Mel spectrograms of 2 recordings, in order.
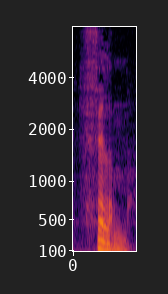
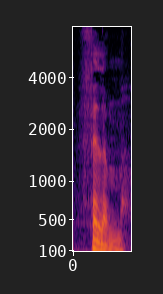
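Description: The two takes are said the same way.

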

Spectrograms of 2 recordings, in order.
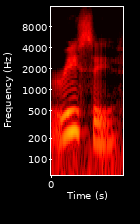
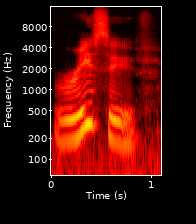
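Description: First: The stress is on the first syllable. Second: The stress is on the second syllable.

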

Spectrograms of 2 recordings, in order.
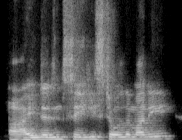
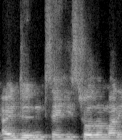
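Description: First: The word I is stressed. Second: The word didn't is stressed.

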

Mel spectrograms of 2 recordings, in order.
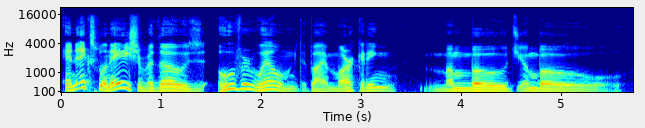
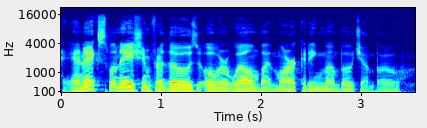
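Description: First: The voice sounds upbeat and full of energy. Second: The voice sounds flat, with no enthusiasm. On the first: The speaker calls it right. "so that I can be more upbeat about this" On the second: The speaker calls it wrong. "there's no enthusiasm in my voice"

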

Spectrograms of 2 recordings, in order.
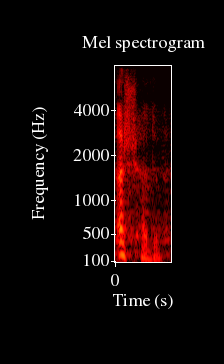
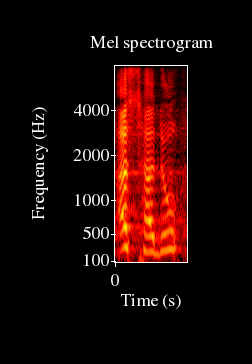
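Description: First: The middle consonant is an sh sound. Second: The middle consonant is a plain s sound. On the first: The sound is received as intended. "Allah hears it as" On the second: The sound could not be produced correctly. "When Bilal says"

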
